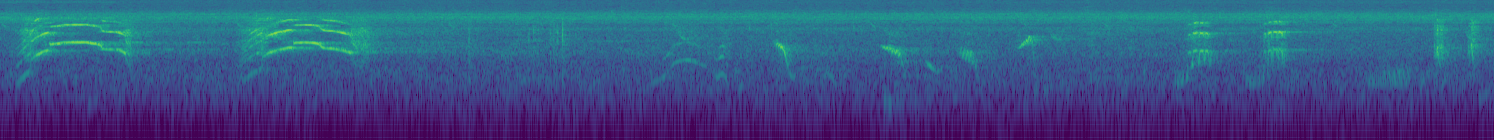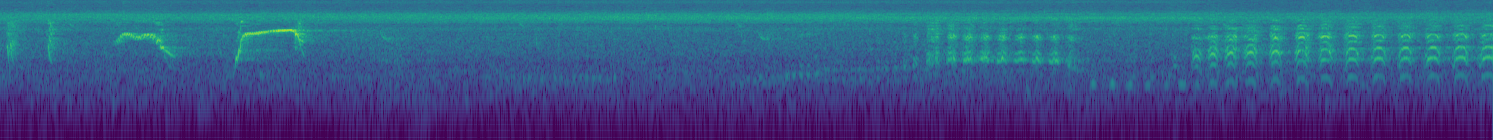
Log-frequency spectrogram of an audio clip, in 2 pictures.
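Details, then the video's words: Oriental magpie-robin song used to provoke other birds to sing: varied clear whistles, arched notes and sharp rising slurs, short buzzy bursts, then rapid harsh rattling chatter near the end. "PANCINGAN KACER, super gacor, bikin geger semua burung"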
